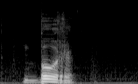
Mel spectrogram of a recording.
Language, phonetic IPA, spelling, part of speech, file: Polish, [bur], bór, noun, Pl-bór.ogg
